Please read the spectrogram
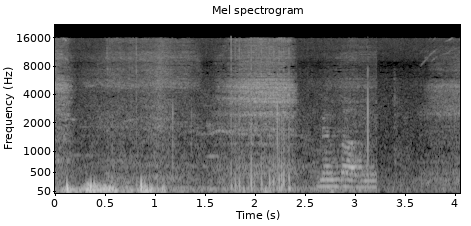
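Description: Faint footsteps and handling bumps in the first second as someone walks through a doorway, then a short hum-like murmur of a voice about three seconds in.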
